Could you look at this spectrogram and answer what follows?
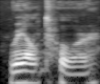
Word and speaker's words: realtor: Realtor. Yeah, 2 was syllables.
